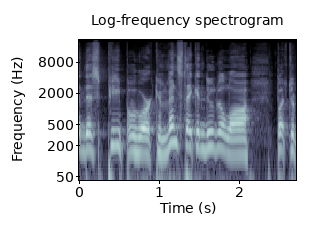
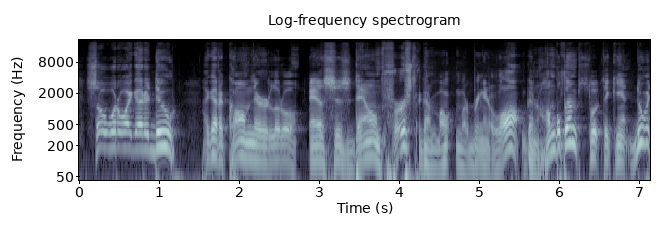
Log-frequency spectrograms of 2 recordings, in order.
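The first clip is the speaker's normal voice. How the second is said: put-on god voice, pitched lower; 7 semitones lower, 6 dB quieter than usual.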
